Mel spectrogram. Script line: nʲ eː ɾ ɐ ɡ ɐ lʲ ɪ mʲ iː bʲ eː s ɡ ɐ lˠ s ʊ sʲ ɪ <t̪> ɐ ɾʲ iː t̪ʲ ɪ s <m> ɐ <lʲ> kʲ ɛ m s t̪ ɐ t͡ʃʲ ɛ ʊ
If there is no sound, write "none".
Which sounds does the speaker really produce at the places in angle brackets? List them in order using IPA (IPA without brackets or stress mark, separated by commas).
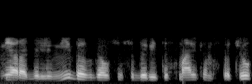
d̪, m, lʲ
